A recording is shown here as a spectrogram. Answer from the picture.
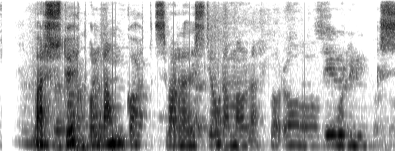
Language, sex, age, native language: Icelandic, female, 14, Icelandic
